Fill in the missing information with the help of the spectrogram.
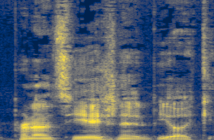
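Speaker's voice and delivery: ordinary delivery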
